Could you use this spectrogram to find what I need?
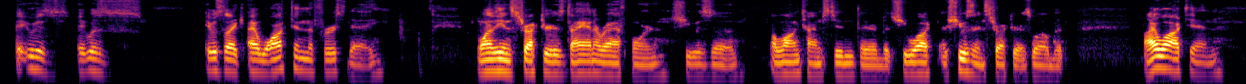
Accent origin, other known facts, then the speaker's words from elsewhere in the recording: Minneapolis, Minnesota, United States; I grew up in South Minneapolis, Minnesota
